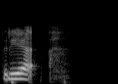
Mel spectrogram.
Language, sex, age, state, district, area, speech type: Kashmiri, female, 18-30, Jammu and Kashmir, Kupwara, rural, read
